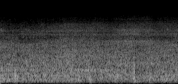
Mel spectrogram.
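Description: Strong wind roars across the San Francisco waterfront at Fisherman's Wharf, buffeting the microphone in a constant loud rush with faint surf beneath, and no voices.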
